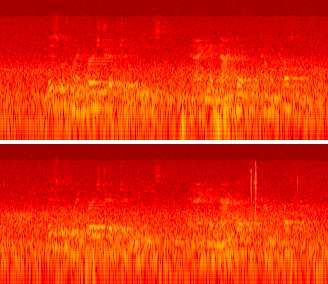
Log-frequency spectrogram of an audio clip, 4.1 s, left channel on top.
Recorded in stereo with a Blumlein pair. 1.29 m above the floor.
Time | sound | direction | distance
0.6 | a man speaking | 5° left | 6.5 m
